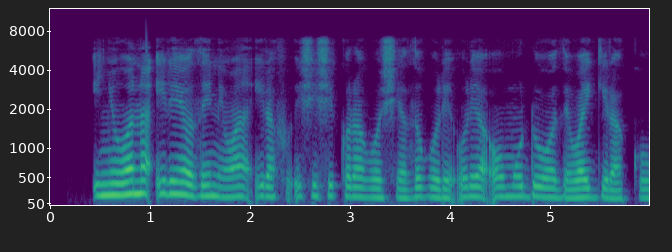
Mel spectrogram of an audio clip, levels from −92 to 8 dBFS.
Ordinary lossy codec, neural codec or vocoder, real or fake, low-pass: AAC, 48 kbps; none; real; 7.2 kHz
